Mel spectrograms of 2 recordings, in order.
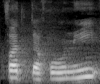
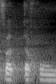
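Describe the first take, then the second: First: The word ends with an added 'ni' sound. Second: The word ends on a plain 'n' sound. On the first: The ending means 'me'. "नी नून कसरा नी या की आवाज़ आ रही है" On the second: The reader is stopping at the end of the verse. "जब कुरान पढ़ते हैं तो आयत पे रुकते हैं तो फत्तकून"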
